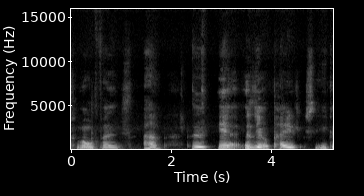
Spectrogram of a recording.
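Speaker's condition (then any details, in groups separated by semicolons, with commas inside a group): Cerebral palsy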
